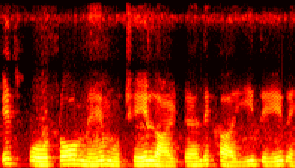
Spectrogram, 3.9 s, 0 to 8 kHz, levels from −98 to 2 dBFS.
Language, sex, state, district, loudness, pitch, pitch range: Hindi, female, Madhya Pradesh, Katni, -17 LUFS, 185 Hz, 175-195 Hz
